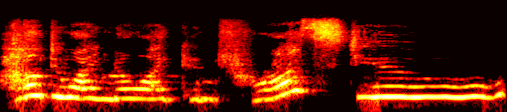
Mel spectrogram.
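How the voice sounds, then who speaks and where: A put-on character voice, squeaky and extremely high-pitched, delivered at a fairly slow pace. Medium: stage play. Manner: sardonic.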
